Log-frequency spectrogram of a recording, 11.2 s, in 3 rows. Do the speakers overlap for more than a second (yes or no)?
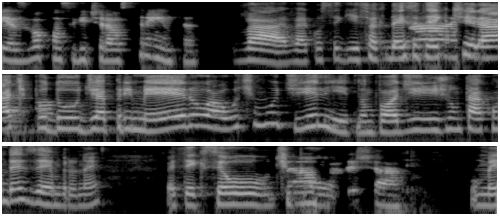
yes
